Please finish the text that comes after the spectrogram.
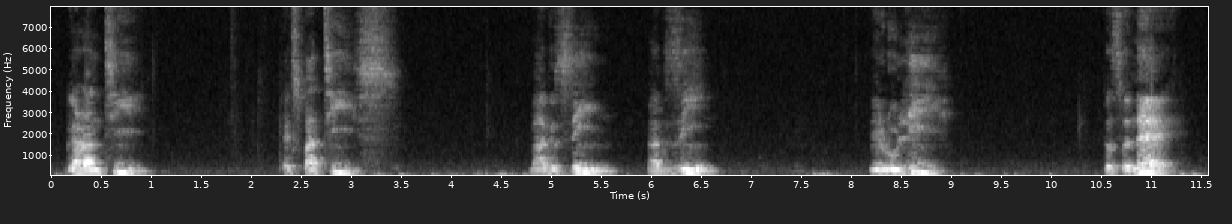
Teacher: Three syllable words having stress on the third syllable.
